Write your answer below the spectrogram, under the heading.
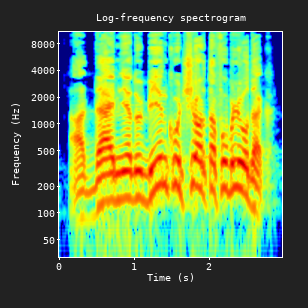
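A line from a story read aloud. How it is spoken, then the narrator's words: Furious yell. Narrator (Russian): яростно заорал мистер Петтибридж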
